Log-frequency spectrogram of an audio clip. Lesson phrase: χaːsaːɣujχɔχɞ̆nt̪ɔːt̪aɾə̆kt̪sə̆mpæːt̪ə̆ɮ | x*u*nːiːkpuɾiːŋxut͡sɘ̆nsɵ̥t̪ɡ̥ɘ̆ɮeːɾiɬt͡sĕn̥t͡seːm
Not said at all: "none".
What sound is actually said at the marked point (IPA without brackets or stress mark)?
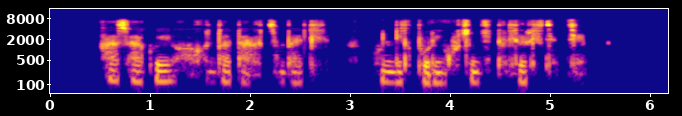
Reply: u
